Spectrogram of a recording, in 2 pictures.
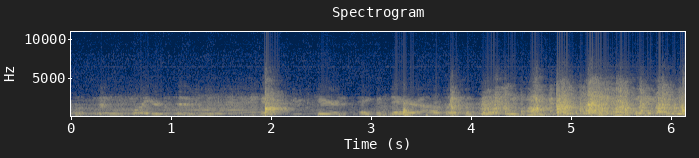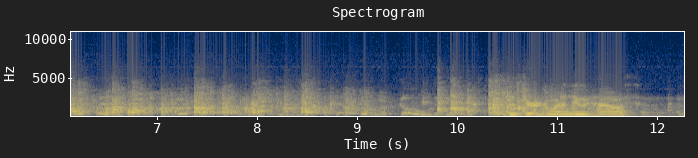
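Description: A small child babbles and chatters nearby.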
